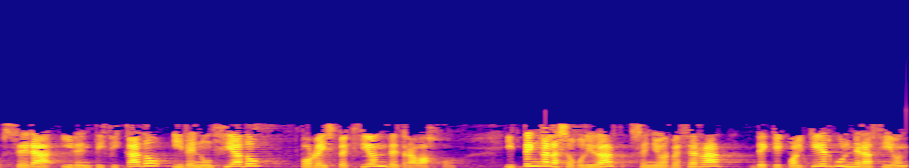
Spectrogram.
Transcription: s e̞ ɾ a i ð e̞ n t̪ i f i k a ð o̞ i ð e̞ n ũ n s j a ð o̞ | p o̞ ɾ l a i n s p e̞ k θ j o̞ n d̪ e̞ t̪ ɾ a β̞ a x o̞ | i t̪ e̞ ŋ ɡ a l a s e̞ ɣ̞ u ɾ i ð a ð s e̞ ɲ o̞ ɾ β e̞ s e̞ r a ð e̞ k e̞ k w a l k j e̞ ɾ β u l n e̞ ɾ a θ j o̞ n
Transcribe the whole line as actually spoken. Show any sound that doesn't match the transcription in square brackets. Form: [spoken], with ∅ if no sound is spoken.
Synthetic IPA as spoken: s e̞ ɾ a i ð e̞ n t̪ i f i k a ð o̞ i ð e̞ n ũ n [θ] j a ð o̞ | p o̞ ɾ l a i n s p e̞ k θ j o̞ n d̪ e̞ t̪ ɾ a β̞ a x o̞ | i t̪ e̞ ŋ ɡ a l a s e̞ ɣ̞ u ɾ i ð a ð s e̞ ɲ o̞ ɾ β e̞ [θ] e̞ r a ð e̞ k e̞ k w a l k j e̞ ɾ β u l n e̞ ɾ a θ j o̞ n

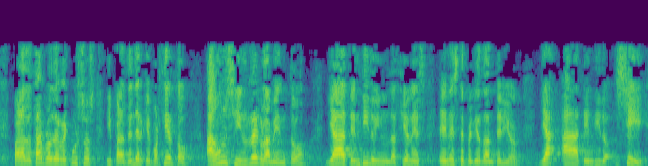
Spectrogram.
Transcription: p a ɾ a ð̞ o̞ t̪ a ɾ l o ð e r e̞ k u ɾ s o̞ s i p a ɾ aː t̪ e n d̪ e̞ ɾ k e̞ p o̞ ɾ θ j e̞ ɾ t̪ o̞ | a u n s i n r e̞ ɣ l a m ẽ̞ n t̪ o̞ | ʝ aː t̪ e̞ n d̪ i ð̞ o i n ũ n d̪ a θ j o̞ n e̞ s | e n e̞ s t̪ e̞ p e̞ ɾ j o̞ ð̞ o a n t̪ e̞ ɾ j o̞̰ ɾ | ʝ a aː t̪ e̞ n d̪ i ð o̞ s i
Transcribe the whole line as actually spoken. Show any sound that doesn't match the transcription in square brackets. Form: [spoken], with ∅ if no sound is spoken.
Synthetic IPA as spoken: p a ɾ a ð̞ o̞ t̪ a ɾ l o ð e r e̞ k u ɾ s o̞ s i p a ɾ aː t̪ e n d̪ e̞ ɾ k e̞ p o̞ ɾ θ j e̞ ɾ t̪ o̞ | a u n s i n r e̞ ɣ l a m ẽ̞ n t̪ o̞ | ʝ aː t̪ e̞ n d̪ i ð̞ o i n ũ n d̪ a θ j o̞ n e̞ s | e n e̞ s t̪ e̞ p e̞ ɾ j o̞ ð̞ o a n t̪ e̞ ɾ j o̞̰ ɾ | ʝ a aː t̪ e̞ n d̪ i ð o̞ s i

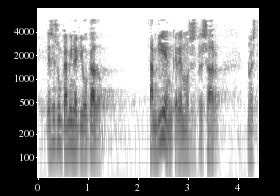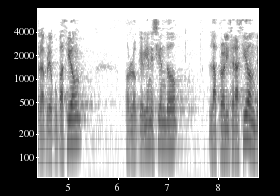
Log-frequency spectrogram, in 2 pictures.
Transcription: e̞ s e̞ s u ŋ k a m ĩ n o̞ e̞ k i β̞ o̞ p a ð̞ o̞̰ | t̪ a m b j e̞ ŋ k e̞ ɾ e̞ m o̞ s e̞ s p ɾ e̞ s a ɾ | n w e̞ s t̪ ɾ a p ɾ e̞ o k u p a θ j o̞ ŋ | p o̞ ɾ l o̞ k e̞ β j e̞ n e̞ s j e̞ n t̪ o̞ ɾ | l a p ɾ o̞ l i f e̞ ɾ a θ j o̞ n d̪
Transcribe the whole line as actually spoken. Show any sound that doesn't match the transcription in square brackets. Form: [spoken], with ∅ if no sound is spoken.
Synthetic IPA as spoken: e̞ s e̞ s u ŋ k a m ĩ n o̞ e̞ k i β̞ o̞ [k] a ð̞ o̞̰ | t̪ a m b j e̞ ŋ k e̞ ɾ e̞ m o̞ s e̞ s p ɾ e̞ s a ɾ | n w e̞ s t̪ ɾ a p ɾ e̞ o k u p a θ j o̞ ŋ | p o̞ ɾ l o̞ k e̞ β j e̞ n e̞ s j e̞ n [d̪] o̞ [∅] | l a p ɾ o̞ l i f e̞ ɾ a θ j o̞ n d̪

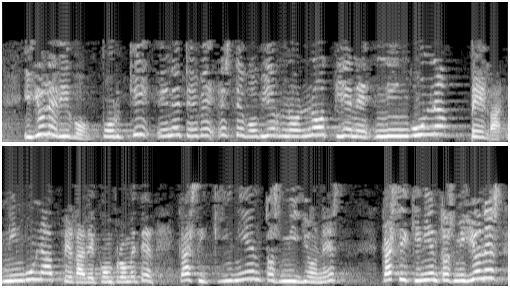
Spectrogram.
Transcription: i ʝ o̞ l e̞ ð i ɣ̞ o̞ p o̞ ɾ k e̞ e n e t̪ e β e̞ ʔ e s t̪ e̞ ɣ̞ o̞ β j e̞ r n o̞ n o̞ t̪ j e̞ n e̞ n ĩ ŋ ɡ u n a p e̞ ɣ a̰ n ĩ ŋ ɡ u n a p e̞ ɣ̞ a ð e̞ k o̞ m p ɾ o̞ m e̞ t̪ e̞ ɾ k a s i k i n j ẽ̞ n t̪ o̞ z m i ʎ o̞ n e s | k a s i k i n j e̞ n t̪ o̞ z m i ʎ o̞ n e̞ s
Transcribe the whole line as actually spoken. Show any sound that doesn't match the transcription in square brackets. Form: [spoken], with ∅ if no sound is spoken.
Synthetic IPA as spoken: i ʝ o̞ l e̞ ð i ɣ̞ o̞ p o̞ ɾ k e̞ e n e t̪ e β e̞ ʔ e s t̪ e̞ ɣ̞ o̞ β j e̞ [ɾ] n o̞ n o̞ t̪ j e̞ n e̞ n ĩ ŋ ɡ u n a p e̞ ɣ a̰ n ĩ ŋ ɡ u n a p e̞ ɣ̞ a ð e̞ k o̞ m p ɾ o̞ m e̞ t̪ e̞ ɾ k a s i k i n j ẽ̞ n t̪ o̞ z m i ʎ o̞ n e s | k a s i k i n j e̞ n t̪ o̞ z m i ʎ o̞ n e̞ s

